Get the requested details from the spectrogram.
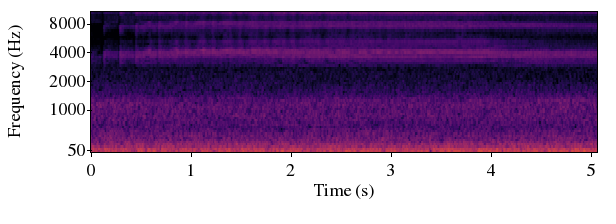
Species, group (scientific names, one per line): Neocicada hieroglyphica
Cicadidae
